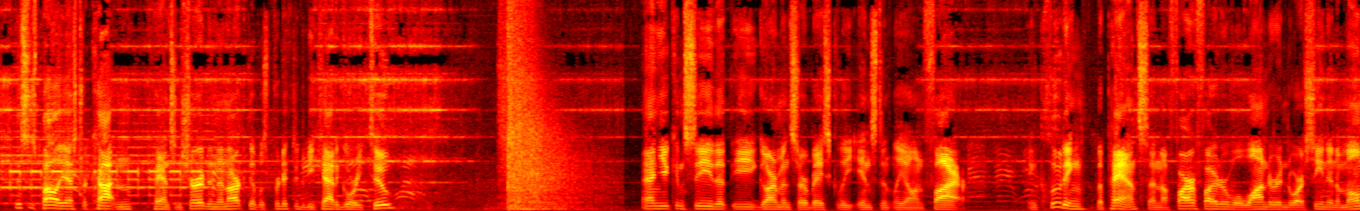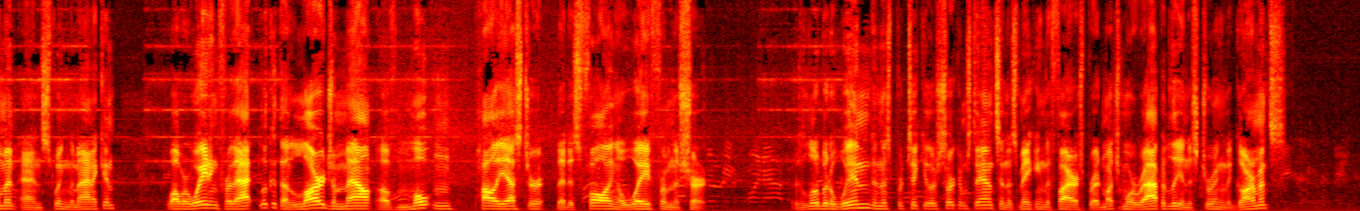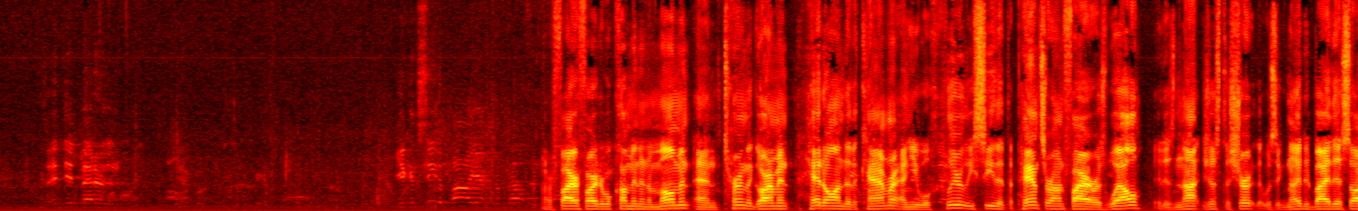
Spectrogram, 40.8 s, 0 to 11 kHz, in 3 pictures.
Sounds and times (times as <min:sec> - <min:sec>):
Speech: 0:00.2 - 0:04.3, 0:06.4 - 0:30.4, 0:31.2 - 0:40.7.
